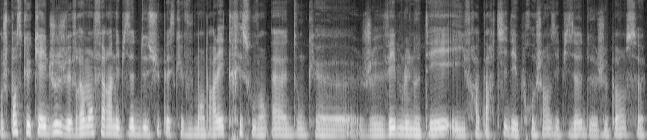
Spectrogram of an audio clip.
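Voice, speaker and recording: Against noticeable background noise, a woman with a very deep, low pitch talks at a fairly quick pace with hardly any pauses. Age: 30s. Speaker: manga podcaster. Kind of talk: casual solo podcast Q&A. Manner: animated.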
